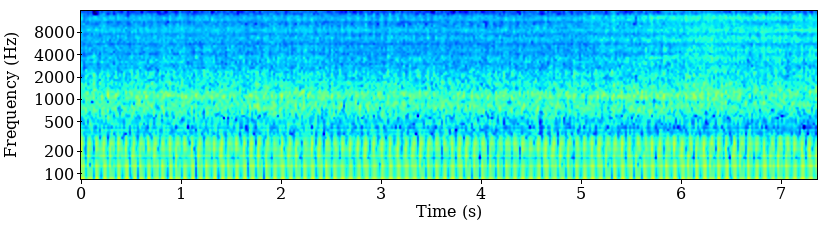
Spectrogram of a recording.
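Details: Yamaha Raptor 350 quad after top-end rebuild, first start, plastics and tank off, fed from a battery, Chinese carburetor; steady even thumping idle about 200 beats a minute, no knocks or misses, healthy.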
